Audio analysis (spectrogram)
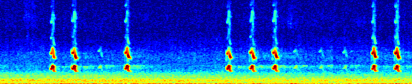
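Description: Wild birds coming down onto a cage, the female giving short, sharp tooting calls in quick clusters of two or three and the male chittering on approach, repeating several times over a low, steady background hiss. Nobody speaks.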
